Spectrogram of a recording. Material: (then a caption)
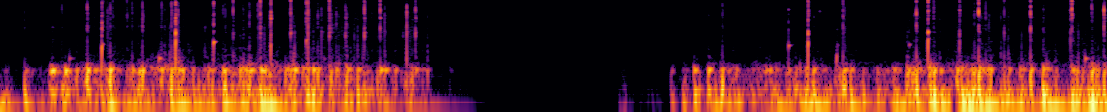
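Metal mesh. Long acrylic nails scratch the sides of a wire-mesh microphone grille, making dense, crackling scratches over a heavy low rumble and a steady mid-low tone. The scratching fades into silence for about a second and then picks back up just as busy.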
